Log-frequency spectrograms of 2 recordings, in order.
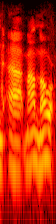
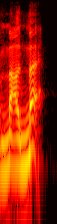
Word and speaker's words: Malmö: Well, as you know, he's in Malmö or Malmö. It's like if James Brown was asked to pronounce Malmö.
